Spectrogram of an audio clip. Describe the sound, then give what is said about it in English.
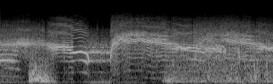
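A loud, drawn-out cat yowl with wavering pitch, a cat call made by the character Chen Fu in a film, breaking briefly near the middle before rising into a second long, strained wail. No one speaks. “And the cat call too, and he does that. Oh yeah, the cat call is great.”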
